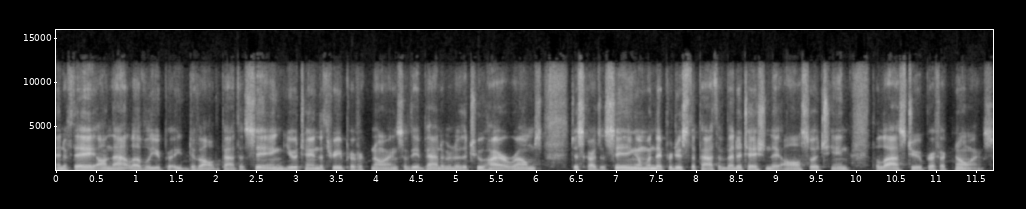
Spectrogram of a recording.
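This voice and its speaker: Talking at a very fast pace, a man uses a fairly low pitch with vocal fry. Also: lively intonation. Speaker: Buddhist teacher. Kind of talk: lecture. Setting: online livestream. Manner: halting.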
